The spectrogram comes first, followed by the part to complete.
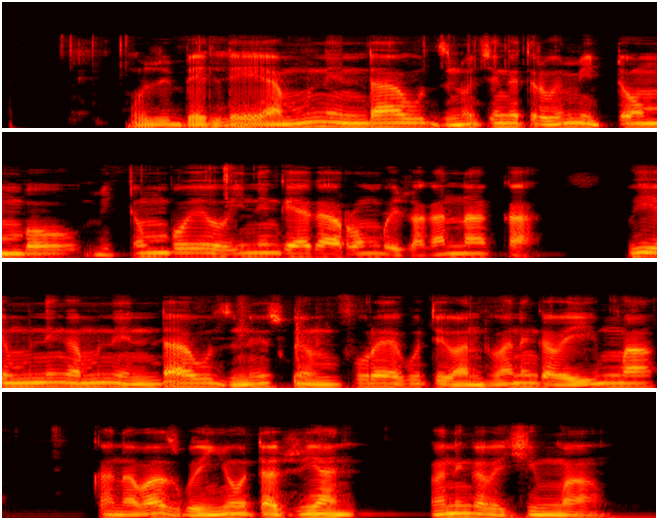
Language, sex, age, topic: Ndau, male, 18-24, health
